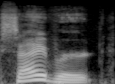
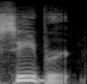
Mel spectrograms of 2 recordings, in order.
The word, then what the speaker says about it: Seibert: I post as, Seibert, most people pronounce my name incorrectly, call me Siebert.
